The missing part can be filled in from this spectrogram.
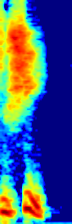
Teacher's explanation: The emphasis is on the final syllable.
